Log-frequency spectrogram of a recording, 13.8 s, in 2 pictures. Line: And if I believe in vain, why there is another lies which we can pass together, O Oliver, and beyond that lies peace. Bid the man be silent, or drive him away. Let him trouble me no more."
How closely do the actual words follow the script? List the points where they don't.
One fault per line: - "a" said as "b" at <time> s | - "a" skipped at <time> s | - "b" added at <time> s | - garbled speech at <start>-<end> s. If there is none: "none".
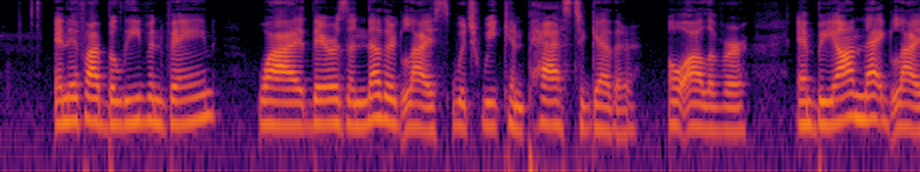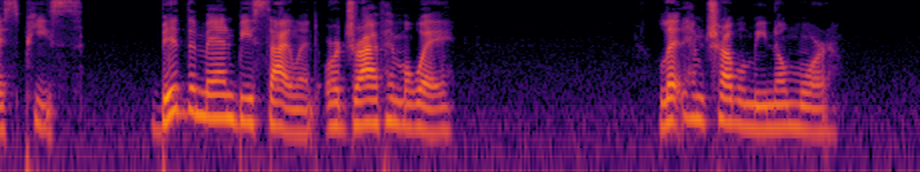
none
